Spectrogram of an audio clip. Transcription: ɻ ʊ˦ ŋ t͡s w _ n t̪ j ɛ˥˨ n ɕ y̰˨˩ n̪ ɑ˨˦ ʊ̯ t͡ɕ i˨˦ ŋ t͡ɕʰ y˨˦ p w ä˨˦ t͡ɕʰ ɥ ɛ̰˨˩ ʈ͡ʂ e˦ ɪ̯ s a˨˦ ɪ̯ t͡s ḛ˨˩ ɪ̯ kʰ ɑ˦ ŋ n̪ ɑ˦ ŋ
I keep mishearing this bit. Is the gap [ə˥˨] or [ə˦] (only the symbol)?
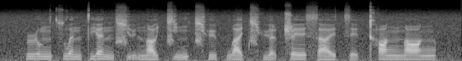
ə˥˨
